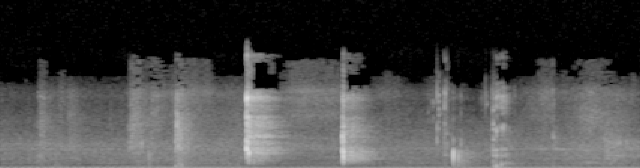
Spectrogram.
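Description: A few sharp knocks of hockey gear being set down on a concrete floor, the loudest about one and a half seconds in, over a steady low hum.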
